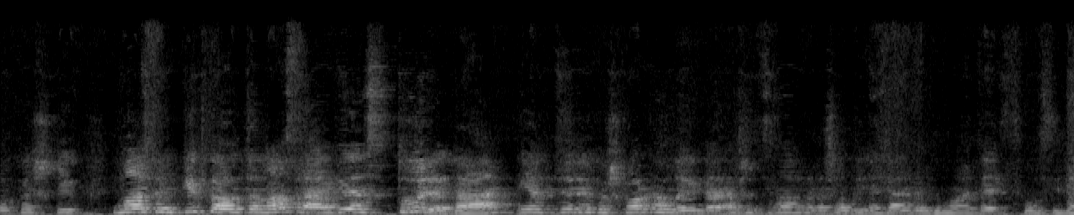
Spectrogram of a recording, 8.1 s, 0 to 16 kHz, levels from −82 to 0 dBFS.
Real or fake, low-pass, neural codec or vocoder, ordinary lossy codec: fake; 14.4 kHz; codec, 44.1 kHz, 3.4 kbps, Pupu-Codec; AAC, 64 kbps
